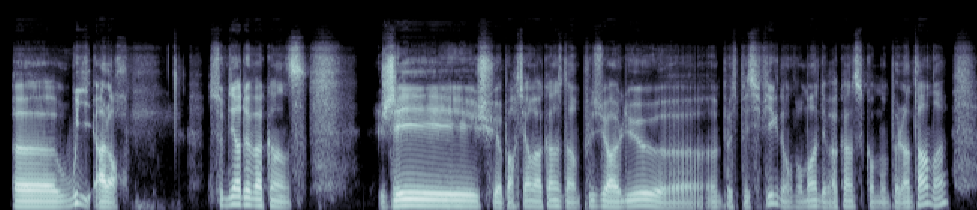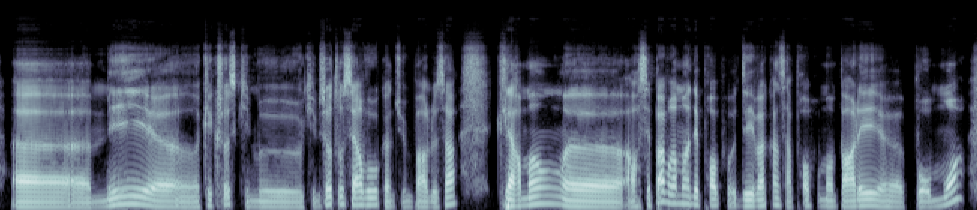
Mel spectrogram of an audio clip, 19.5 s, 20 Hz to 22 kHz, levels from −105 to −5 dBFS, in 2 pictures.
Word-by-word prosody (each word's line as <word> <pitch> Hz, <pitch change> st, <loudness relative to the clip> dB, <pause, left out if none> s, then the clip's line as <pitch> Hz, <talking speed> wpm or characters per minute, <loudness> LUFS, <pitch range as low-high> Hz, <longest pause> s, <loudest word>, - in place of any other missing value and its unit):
Heu, 100 Hz, -1 st, +6 dB
oui. 110 Hz, +10 st, -3 dB
Alors, -, -, +4 dB, 0.9 s
souvenir 140 Hz, +4 st, +2 dB
de 135 Hz, -, +4 dB
vacances, 110 Hz, -7 st, +1 dB, 0.7 s
j'ai 110 Hz, 0 st, +6 dB
je 100 Hz, -, +4 dB
suis 90 Hz, -, -3 dB
parti -, -, -3 dB
en 105 Hz, -, -2 dB
vacances 110 Hz, +2 st, -2 dB
dans 90 Hz, -3 st, -6 dB
plusieurs 105 Hz, +1 st, -1 dB
lieux, 110 Hz, 0 st, 0 dB
heu, 90 Hz, -, -7 dB
un 95 Hz, -, -10 dB
peu 95 Hz, -, -11 dB
spécifiques. 105 Hz, +10 st, -4 dB
Donc, -, -, -10 dB
vraiment 95 Hz, +3 st, -5 dB
des 100 Hz, -, -8 dB
vacances 100 Hz, +2 st, -4 dB
comme 95 Hz, -1 st, -11 dB
on 85 Hz, -, -12 dB
peut -, -, -10 dB
l'entendre, 90 Hz, +1 st, -2 dB
hein, -, -, -7 dB, 0.5 s
heu, 90 Hz, -1 st, +2 dB
mais, 140 Hz, +4 st, 0 dB
heu, 100 Hz, -4 st, -1 dB
quelque -, -, -6 dB
chose -, -, +2 dB
qui -, -, -11 dB
me 95 Hz, -1 st, -6 dB
qui -, -, -11 dB
me -, -, -14 dB
saute 140 Hz, +5 st, -1 dB
au 145 Hz, -, -2 dB
cerveau 130 Hz, -1 st, +2 dB
quand 95 Hz, -, -6 dB
tu 95 Hz, -, -11 dB
me 100 Hz, -, -17 dB
parles 95 Hz, 0 st, -2 dB
de 95 Hz, -, -6 dB
ça, 135 Hz, +9 st, +1 dB, 0.4 s
clairement, 135 Hz, +4 st, +2 dB
heu, 100 Hz, -3 st, +2 dB
alors, 100 Hz, -, -2 dB
c'est -, -, +1 dB
pas 190 Hz, -, +6 dB
vraiment 160 Hz, -3 st, -1 dB
des 135 Hz, -, 0 dB
propres 120 Hz, -3 st, -4 dB
des 115 Hz, 0 st, -1 dB
vacances 115 Hz, +3 st, -3 dB
à -, -, -6 dB
proprement 110 Hz, -2 st, -7 dB
parler, 110 Hz, +3 st, +1 dB
heu, 100 Hz, -2 st, -5 dB
pour 95 Hz, 0 st, -4 dB
moi. 135 Hz, -, -1 dB
105 Hz, 190 wpm, -24 LUFS, 95-120 Hz, 0.9 s, Heu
